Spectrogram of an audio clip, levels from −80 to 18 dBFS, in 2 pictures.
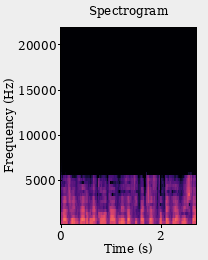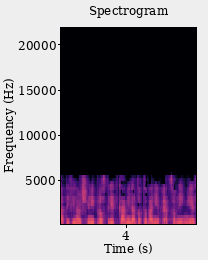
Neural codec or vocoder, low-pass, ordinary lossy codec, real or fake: codec, 16 kHz, 0.8 kbps, ZipCodec; 5.4 kHz; MP3, 24 kbps; fake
